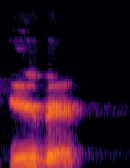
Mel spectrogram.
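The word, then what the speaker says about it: Über: So at some point, we're all going to realize that really all along we should have been pronouncing it Uber. – Uber. – Yeah, that's proper.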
